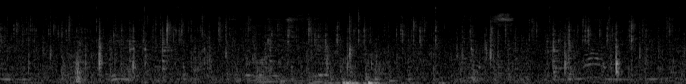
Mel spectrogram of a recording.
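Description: Rain falling, heard as an irregular pattering of drops over a faint hiss, with one brief low thump about three and a half seconds in.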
